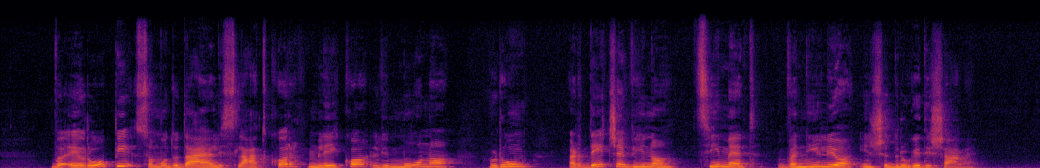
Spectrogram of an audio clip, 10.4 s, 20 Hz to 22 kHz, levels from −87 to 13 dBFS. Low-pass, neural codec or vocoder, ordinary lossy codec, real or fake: 19.8 kHz; vocoder, 44.1 kHz, 128 mel bands, Pupu-Vocoder; none; fake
